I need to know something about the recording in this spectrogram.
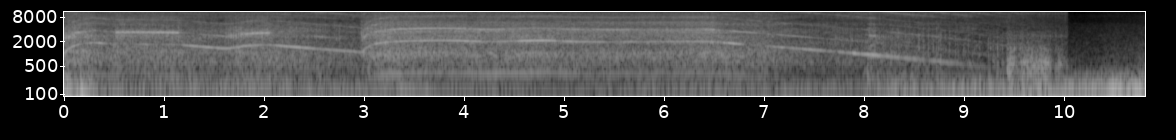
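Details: Original Makita NHP1300 drill after replacing broken fan: smooth steady motor whine rising and falling with trigger speed, even fan airflow, no rubbing or scraping; runs healthy.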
